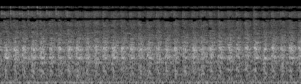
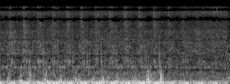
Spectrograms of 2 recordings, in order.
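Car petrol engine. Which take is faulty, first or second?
second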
